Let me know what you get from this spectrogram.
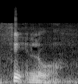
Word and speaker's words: fi'lu: Wal fi'lu, ini kalimat fi'il itu kita bacanya huruf fa-nya di kasroh ya, mengecualikan dari fa'lu yang huruf fa-nya di fathah.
